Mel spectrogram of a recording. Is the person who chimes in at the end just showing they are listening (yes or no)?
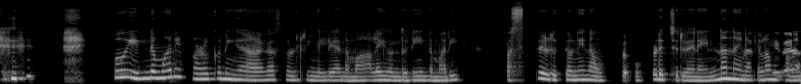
yes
